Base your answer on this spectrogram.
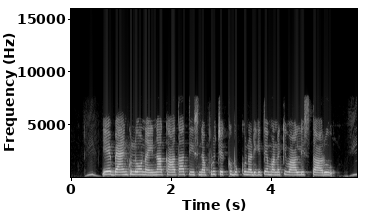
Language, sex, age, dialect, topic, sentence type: Telugu, female, 18-24, Southern, banking, statement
